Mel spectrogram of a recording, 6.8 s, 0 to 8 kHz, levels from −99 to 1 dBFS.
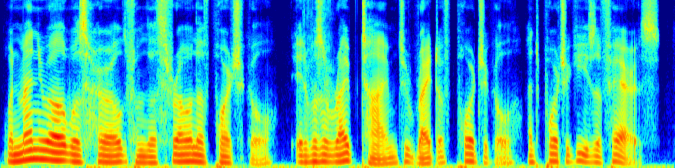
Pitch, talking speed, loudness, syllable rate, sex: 115 Hz, 185 wpm, -19 LUFS, 5.1 syllables/s, male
